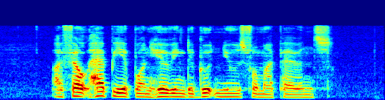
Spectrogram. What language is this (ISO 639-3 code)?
eng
